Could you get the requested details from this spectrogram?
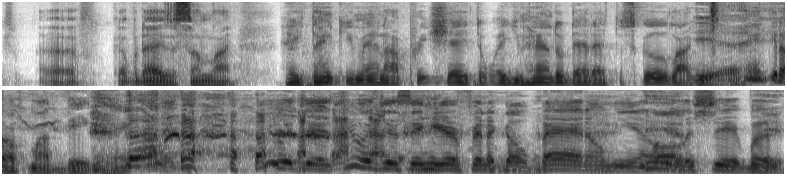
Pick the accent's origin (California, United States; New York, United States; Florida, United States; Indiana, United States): California, United States; Oakland; Like, nigga, I'm from Oakland.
